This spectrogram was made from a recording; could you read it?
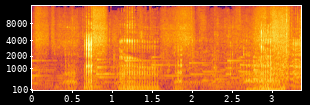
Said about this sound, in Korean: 돼지는 대답도 안 하고 꿀꿀거리면서 먹이만 먹고 있었어요.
